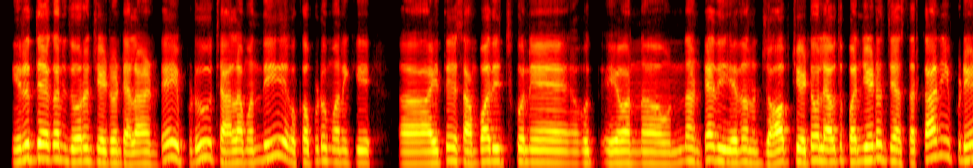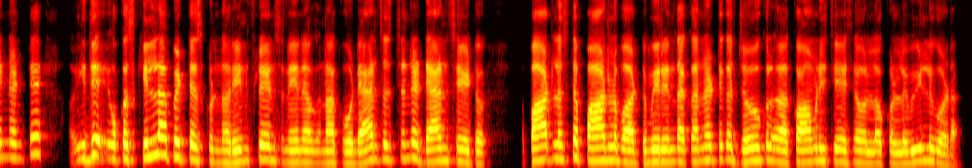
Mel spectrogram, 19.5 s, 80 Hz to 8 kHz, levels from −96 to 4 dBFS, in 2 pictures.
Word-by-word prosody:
నిరుద్యోగాన్ని 200 +1 +2
దూరం 175 +1 +1
చేయటమంటే 155 -2 0
ఎలా 150 - +2
అంటే 145 +8 -7
ఇప్పుడు 160 -1 -5 0.2
చాలామంది 160 +6 0 0.2
ఒకప్పుడు 160 +3 -5
మనకి 160 -1 -4 0.4
ఆహ్, 150 0 +1
అయితే 155 +4 -1
సంపాదించుకునే 170 +1 0 0.5
ఉప్ 155 0 -5 0.2
ఏమన్నా 155 -1 0 0.2
ఉందంటే 165 +3 -6
అది 175 - +1
ఏదన్నా 160 -1 -3
జాబ్ 165 +3 +4
చేయటం 175 +2 +2
లేకపోతే 165 +2 +2
పని 165 +2 +1
చేయడం 200 +2 +2
చేస్తారు. 160 -1 -3
కానీ 230 +3 +2
ఇప్పుడేంటంటే 210 +4 -3 0.5
ఇదే 245 +5 +4 0.2
ఒక 205 +1 +2
స్కిల్ 215 +4 +2
లాగా 255 -1 +4
పెట్టేసుకుంటున్నారు. 175 -8 0
ఇన్ఫ్‌ఫ్లూయెన్స్ 180 +1 -1
నేను 160 0 +1 0.2
నాకు 150 -1 0
డాన్స్ 190 +5 +1
ఒచ్చించుంటే 205 +3 -3
డాన్స్ 175 +1 +2
ఎయ్యటం. 155 -2 -1 0.5
పాటలు 195 +3 +5
ఒస్తే 220 +3 +1
పాటలు 185 +1 +4
బాడటం. 155 0 +3
మీరిందాక 165 0 +1
అన్నట్టుగా 190 +1 -2
జోక్‌లు 180 +2 +1
ఆహ్, - - -1
కామెడీ 170 +2 +2
చేసేవాళ్ళు 155 -2 -2
ఒకళ్ళు 150 -1 -3
వీళ్ళు 175 +1 -1
గూడా. 130 -4 -5
170 Hz, 155 wpm, -23 LUFS, 155-190 Hz, 0.5 s, పాటలు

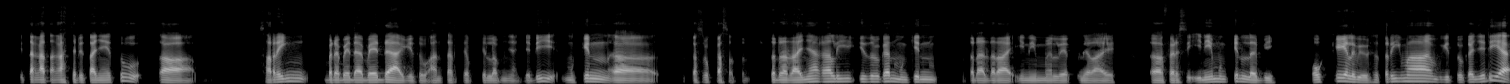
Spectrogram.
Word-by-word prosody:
di - - -19
tengah-tengah 105 - +3
ceritanya 105 -2 +1
itu, 150 +3 -5 0.2
eee, 95 -5 +4 0.7
sering 130 +6 +1 0.2
berbeda-beda 105 0 +4
gitu 90 -1 -6
antar 90 0 -4
tiap - - -6
filmnya, 90 -2 -6
jadi 130 - -3
mungkin, 125 +5 +1
eee, 90 -4 +3 0.3
suka-suka - - -5
set - - -14 0.3
sutradaranya 105 +5 +2
kali, 135 +1 +1
gitu 130 0 -3
kan, 140 +2 +2
mungkin 115 -1 -1 0.2
sutradara 95 0 0
ini 95 0 -4
melihat 95 0 -3
nilai, 90 -1 -2 0.3
eee, 100 -1 +2
versi 100 0 -2
ini 110 +5 0
mungkin 130 +2 -1
lebih 100 -3 -1 0.3
oke, 115 +8 0
lebih 110 -4 +2
bisa 110 - -8
terima 145 0 +3
begitu 115 -3 -5
kan, 120 +2 0
jadi 145 +7 +5
105 Hz, 145 wpm, -28 LUFS, 95-130 Hz, 0.7 s, jadi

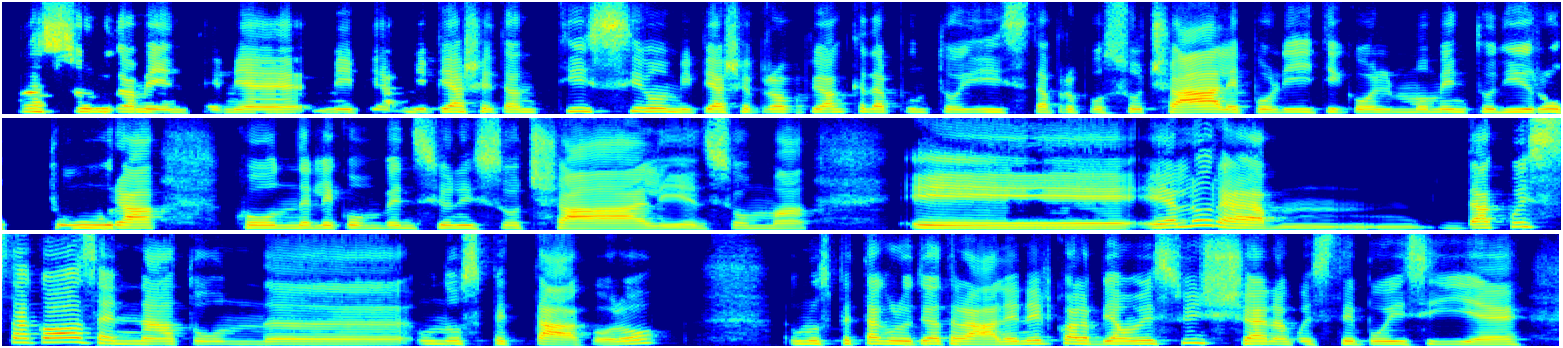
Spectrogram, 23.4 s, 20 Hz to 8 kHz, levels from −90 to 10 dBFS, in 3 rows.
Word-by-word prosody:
assolutamente 205 -4 +1
mi 185 - -2
è 185 0 +3
mi 195 0 -3
pia 195 - -7
mi 200 -1 -3
piace 205 0 +1
tantissimo, 225 +4 -1
mi 195 -1 -3
piace 195 +1 0
proprio 200 0 -2
anche 205 +2 -3
dal 195 -1 0
punto 195 -1 -10
di 185 +1 -5
vista 190 -1 -3
proprio 195 -1 -7
sociale, 190 -1 +5
politico, 195 0 -4
il 185 0 -4
momento 195 +1 -3
di 195 +1 +1
rottura 200 0 +2 0.4
con 195 -1 -1
le 190 0 -1
convenzioni 190 0 -3
sociali, 170 - +2
insomma, 175 - -5 0.4
ehm, - - -38 1.2
e 225 - 0
allora, 245 - +4
mhmm, 95 0 -12
da 215 +4 0
questa 290 +3 0
cosa 310 -4 +5
è - - +1
nato 195 -1 -2
un 185 -1 -11 0.8
uno 205 0 -5
spettacolo, 205 +4 -1 0.6
uno 205 +1 -2
spettacolo 210 0 0
teatrale 190 -2 +2
nel 220 +1 -1
quale 225 -2 +3
abbiamo 200 0 +1
messo 220 +5 -1
in 270 - -2
scena 200 -6 +1
queste 190 +1 -4
poesie, 180 -3 -2
195 Hz, 130 wpm, -21 LUFS, 185-205 Hz, 1.2 s, sociale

